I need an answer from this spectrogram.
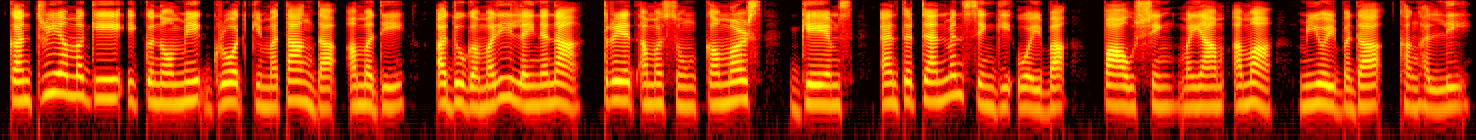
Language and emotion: Manipuri, neutral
